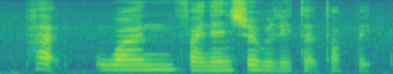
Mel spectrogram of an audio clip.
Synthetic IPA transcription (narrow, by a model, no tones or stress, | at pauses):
pʰat̚ | wãnfajnɛ̃nʃəlɹiletəd̚tʰːɔpɪk̚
